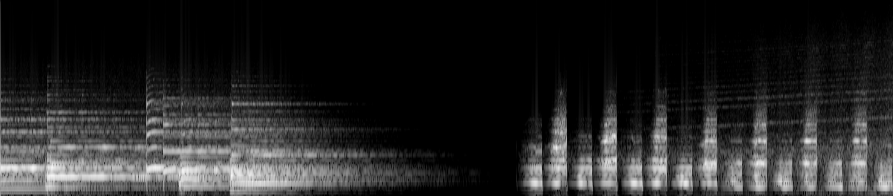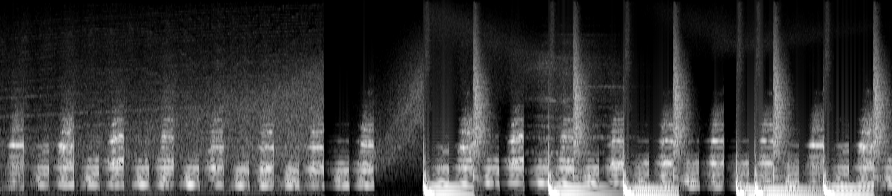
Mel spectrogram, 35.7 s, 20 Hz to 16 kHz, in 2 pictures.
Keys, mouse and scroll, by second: 5.1 ctrl+click, 6.1 alt+click, 8.9 alt+click, 11.6 alt+click, 12.1 alt+click, 22.9 alt+click.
